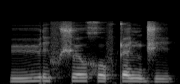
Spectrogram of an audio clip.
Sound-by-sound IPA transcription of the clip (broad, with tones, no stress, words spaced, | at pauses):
yː˨˦ ɾi˧fʃø˦ʊ̯xo˧fʈɛ˧ɲ d͡ʒi˨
